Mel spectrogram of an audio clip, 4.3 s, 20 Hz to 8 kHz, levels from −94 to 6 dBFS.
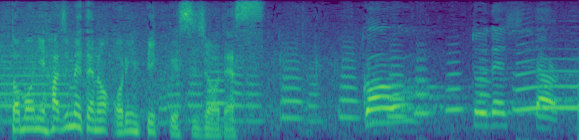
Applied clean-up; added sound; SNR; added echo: none; Brass instrument; 7 dB; none.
